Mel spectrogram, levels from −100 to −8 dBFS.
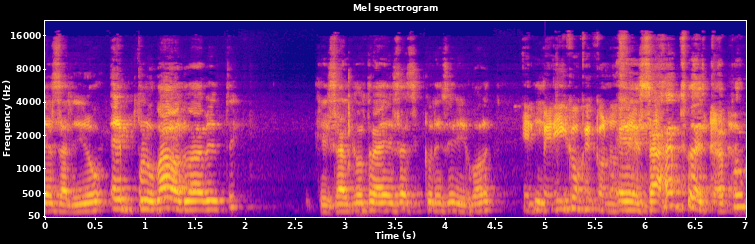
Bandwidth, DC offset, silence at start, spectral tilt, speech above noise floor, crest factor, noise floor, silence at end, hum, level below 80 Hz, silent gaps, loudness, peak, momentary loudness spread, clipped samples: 18.5 kHz; under 0.1%; 0 s; -2 dB/octave; 42 dB; 16 dB; -61 dBFS; 0 s; none; -76 dBFS; none; -18 LUFS; -4 dBFS; 12 LU; under 0.1%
